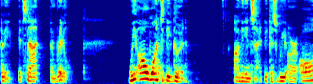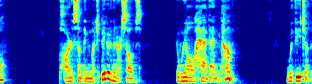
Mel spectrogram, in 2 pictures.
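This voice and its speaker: With long, frequent pauses, a man speaks at a moderate pace in a somewhat breathy voice with a fairly high pitch. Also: lively intonation. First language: Chinese. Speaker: religious teacher. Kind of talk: lecture. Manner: halting.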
